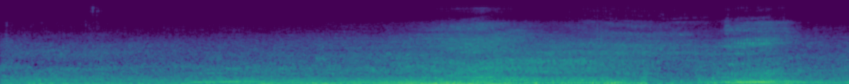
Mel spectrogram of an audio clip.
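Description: A car driving past on the street: engine and tyre noise build to a peak about halfway through and fade, then a second swell comes near the end.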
